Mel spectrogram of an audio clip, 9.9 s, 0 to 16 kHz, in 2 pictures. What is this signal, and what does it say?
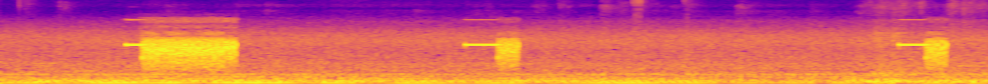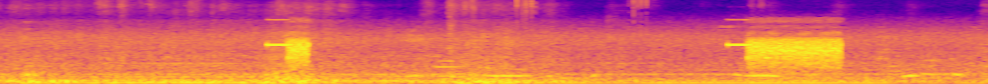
ACARS aircraft data, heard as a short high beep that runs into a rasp, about 2400 baud, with the noise inside a bus.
